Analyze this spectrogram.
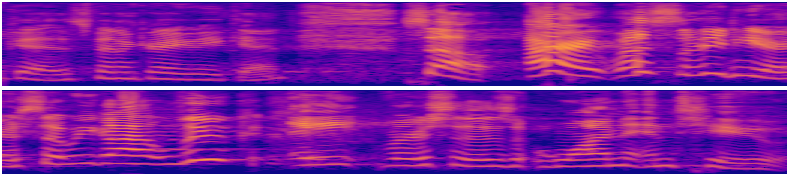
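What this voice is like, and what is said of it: Strained, worn-out voice. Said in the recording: “I've used my voice a lot this weekend... sang my heart out... my voice is a little wonderful today”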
